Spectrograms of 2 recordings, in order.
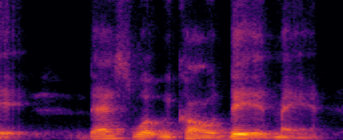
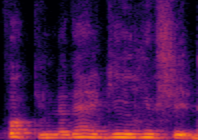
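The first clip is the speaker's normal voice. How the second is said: higher, defiant street comeback; street gangster talk; 6 semitones higher, 4 dB quieter, faster than usual. Shown as a demonstration. The other side of the mock robbery, in defiant street talk. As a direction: snap back at the robber. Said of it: "This is how we talk".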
